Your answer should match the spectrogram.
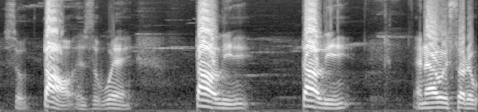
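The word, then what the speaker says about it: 道理: then 三声, but it's actually pronounced 四声 and then 轻声.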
